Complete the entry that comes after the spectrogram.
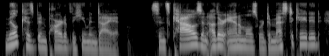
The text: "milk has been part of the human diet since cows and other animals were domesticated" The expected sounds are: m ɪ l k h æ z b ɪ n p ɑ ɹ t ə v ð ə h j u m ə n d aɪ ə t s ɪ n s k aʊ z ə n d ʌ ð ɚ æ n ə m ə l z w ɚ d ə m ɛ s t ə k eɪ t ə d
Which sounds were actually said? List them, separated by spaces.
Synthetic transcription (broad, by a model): m ɪ l k h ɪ z b ɪ n p ɑ ɹ t ə v ð ə h j u m ə n d aɪ ə t s ɪ n s k aʊ z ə n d ʌ ð ɚ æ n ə m l z w ɚ d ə m ɛ s t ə k eɪ t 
